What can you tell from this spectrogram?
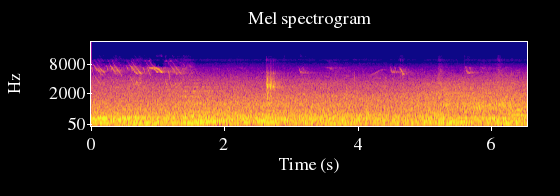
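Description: Steady city street noise from passing traffic, with small birds chirping high above it: a quick run of short falling chirps in the first second and a half, then scattered calls. One short sharp sound about two and a half seconds in.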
